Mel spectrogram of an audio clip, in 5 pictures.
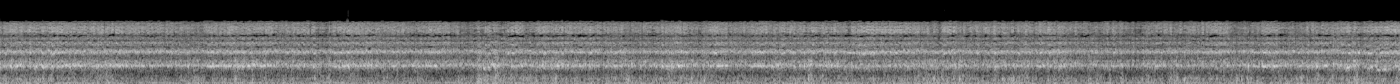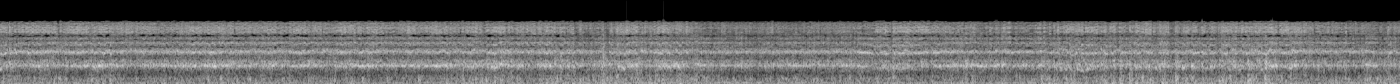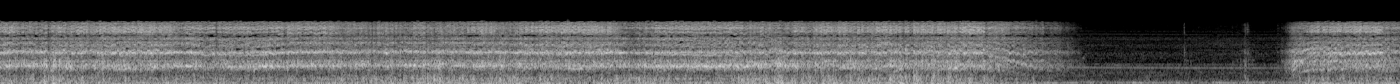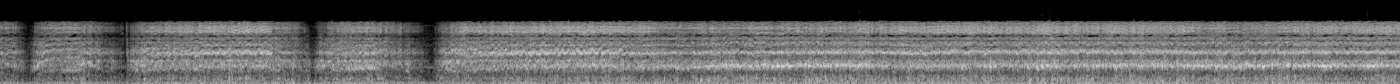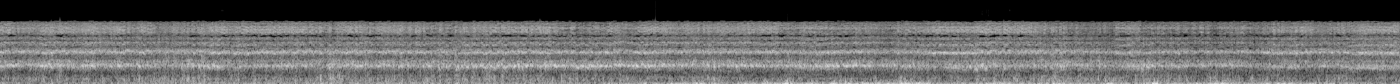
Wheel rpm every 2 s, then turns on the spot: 230, 230, 230, 230, 230, 240, 230, 220, 240, 230, 230, 230, 230, 230, 220, 220, 230, 220, 210, 20, 60, 90, 130, 120, 200, 220, 230, 230, 240, 230, 230, 230, 220, 230, 230.
none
